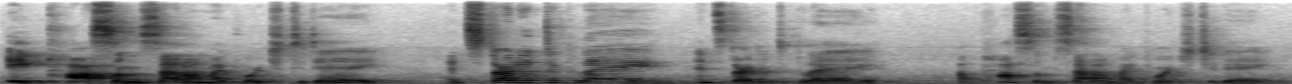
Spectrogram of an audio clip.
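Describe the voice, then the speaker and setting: A woman reading aloud to young children in an expressive, sing-song way, drawing out words and speaking simply and clearly for them. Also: fairly low pitch, slow pace. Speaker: children's librarian, storytime reader. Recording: roomy echo, distant mic, faint noise.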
